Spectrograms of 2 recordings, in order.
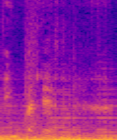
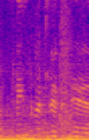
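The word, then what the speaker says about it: Þingvellir: And the letter in the beginning of the word that looks like a P with an extra line coming out of it is pronounced TH. It's called thop. And it's a TH sound as in thing or thorn or thank you.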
